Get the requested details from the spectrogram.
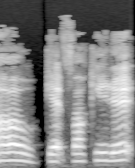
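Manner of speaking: play-acted furious yell, very high, long drawn out. Retelling how the woman behind the counter shouted at a man: imitating her shouting. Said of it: "started shouting at him".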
